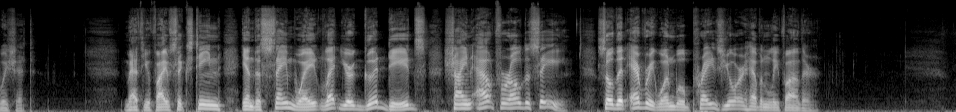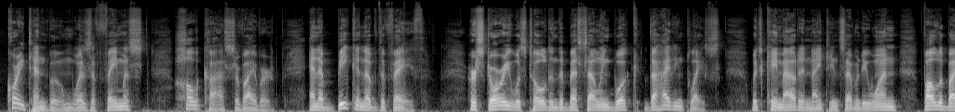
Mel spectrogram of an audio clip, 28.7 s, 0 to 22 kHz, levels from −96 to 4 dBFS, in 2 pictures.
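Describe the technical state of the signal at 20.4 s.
A Bluetooth stall, likely delayed packets draining the receiver's buffer, cuts the speech to 9 ms of silence at 20.40 s before it resumes.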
